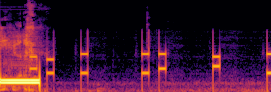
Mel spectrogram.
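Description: Telephone dial tone, a steady two-note hum, cut off about half a second in. Touch-tone (DTMF) keypad beeps follow as a number is dialed: six short two-note beeps at uneven spacing.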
